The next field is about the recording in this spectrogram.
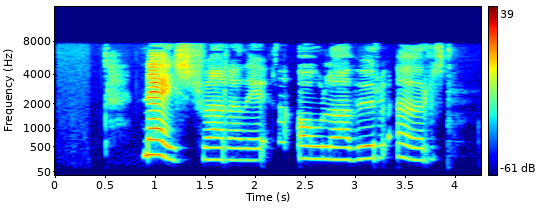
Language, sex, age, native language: Icelandic, female, 9, Icelandic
